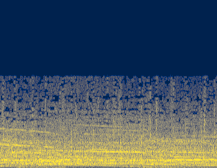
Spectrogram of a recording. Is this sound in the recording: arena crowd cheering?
yes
